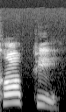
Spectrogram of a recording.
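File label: "copy", Nigerian Pidgin, female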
